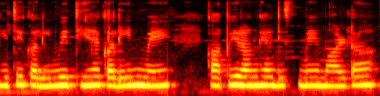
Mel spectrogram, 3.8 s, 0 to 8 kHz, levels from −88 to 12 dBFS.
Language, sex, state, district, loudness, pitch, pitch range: Hindi, female, Delhi, New Delhi, -12 LUFS, 230 Hz, 225-235 Hz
